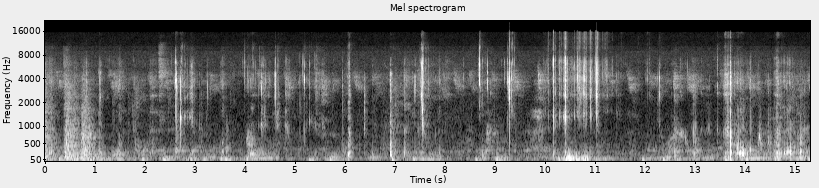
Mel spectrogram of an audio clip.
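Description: Close-up chewing of fried crispy rice cakes: sharp crackling crunches throughout, with a louder run of crunching about ten seconds in.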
